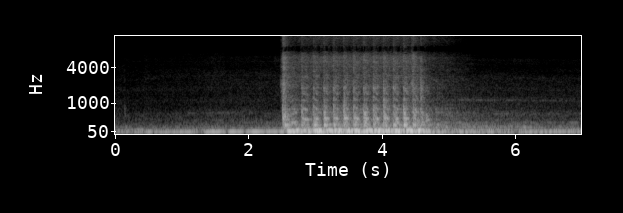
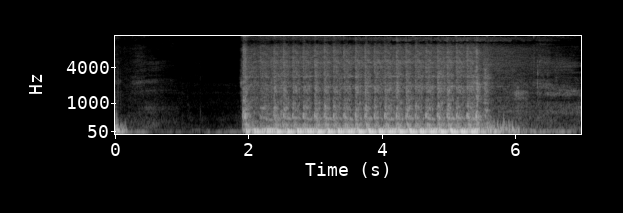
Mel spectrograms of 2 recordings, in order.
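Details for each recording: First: Front engine of a twin-engine Corsa, cranked while checking live data: the crank trigger missing tooth is seen and sync is good. Even, quick starter beat for about two seconds, then stops. Normal cranking. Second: Rear engine of a twin-engine Corsa that would not run after one run at a Santa Pod test day: steady cranking at about three beats a second without firing. Live data shows no crank synchronization; crank sensor or sheared trigger wheel suspected; crank, no start.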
